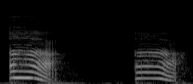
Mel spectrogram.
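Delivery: "ah" starts high then falls down; falling tone ah. Shown as a demonstration. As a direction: lift "ah" high and let it drop. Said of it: "The voice goes up and then back down".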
